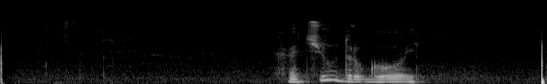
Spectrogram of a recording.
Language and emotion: Russian, sad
